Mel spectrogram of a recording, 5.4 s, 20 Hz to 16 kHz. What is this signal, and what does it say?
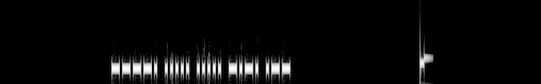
Morse code, heard as a keyed tone, about 44 wpm, 690 Hz. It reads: 955CW
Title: Code Groups - 5 Letter:Numbers - 45wpm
